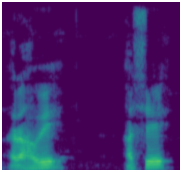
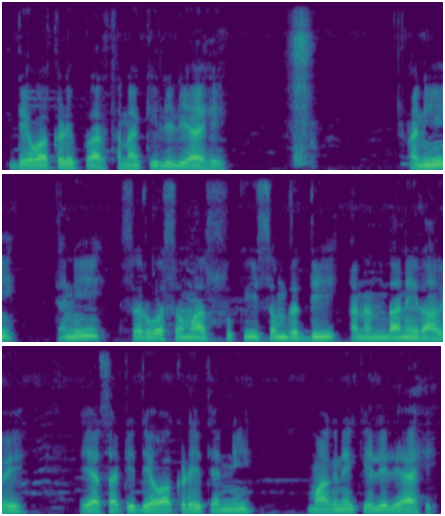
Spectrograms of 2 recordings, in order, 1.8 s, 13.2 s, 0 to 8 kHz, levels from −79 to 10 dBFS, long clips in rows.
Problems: constant background noise, continuous background conversations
